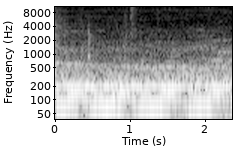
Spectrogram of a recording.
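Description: Steady, even low hum of running workshop machinery.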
